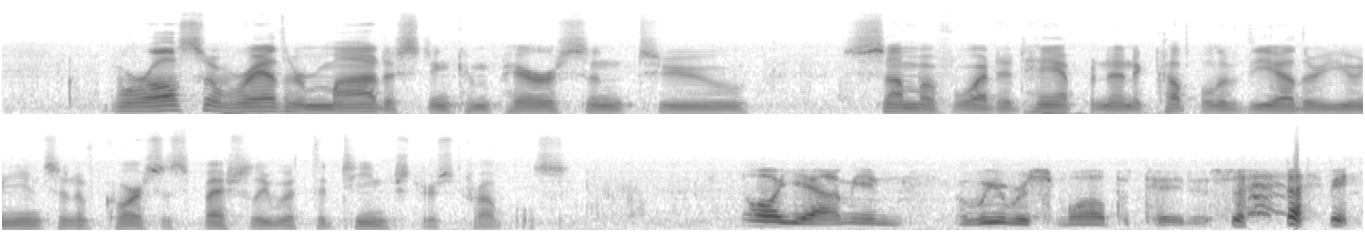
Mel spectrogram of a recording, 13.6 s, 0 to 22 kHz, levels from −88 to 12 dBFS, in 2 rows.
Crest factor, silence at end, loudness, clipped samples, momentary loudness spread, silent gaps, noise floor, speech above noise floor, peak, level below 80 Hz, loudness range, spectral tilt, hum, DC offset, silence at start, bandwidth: 24 dB; 0.05 s; -35 LUFS; under 0.1%; 19 LU; none; -63 dBFS; 28 dB; -10 dBFS; -64 dBFS; 9 LU; -5 dB/octave; none; under 0.1%; 0.55 s; 14.5 kHz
